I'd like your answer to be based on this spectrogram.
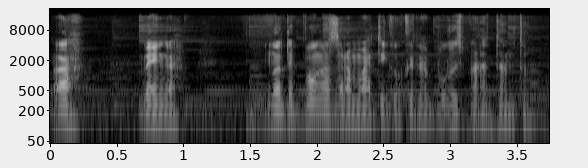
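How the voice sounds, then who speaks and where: A man's voice: lowish voice, fairly even intonation, quick pace, darkish tone, faint music behind, lightly acted. A man voicing a selfish older horse in a children's story, with a dismissive, annoyed manner.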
